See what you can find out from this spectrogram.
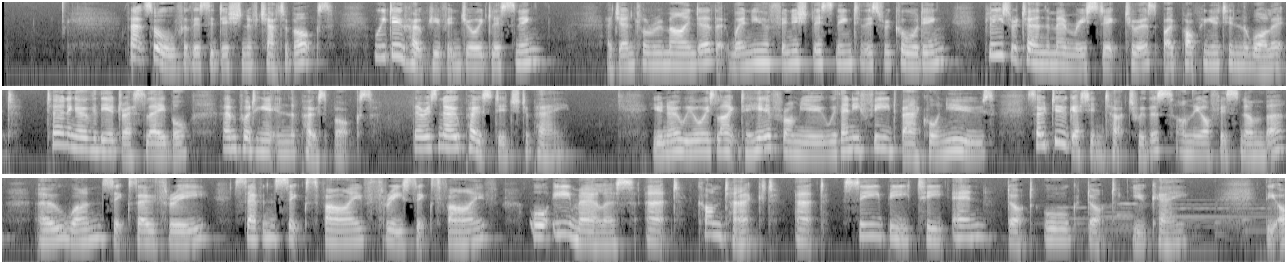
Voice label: Closing Announcement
